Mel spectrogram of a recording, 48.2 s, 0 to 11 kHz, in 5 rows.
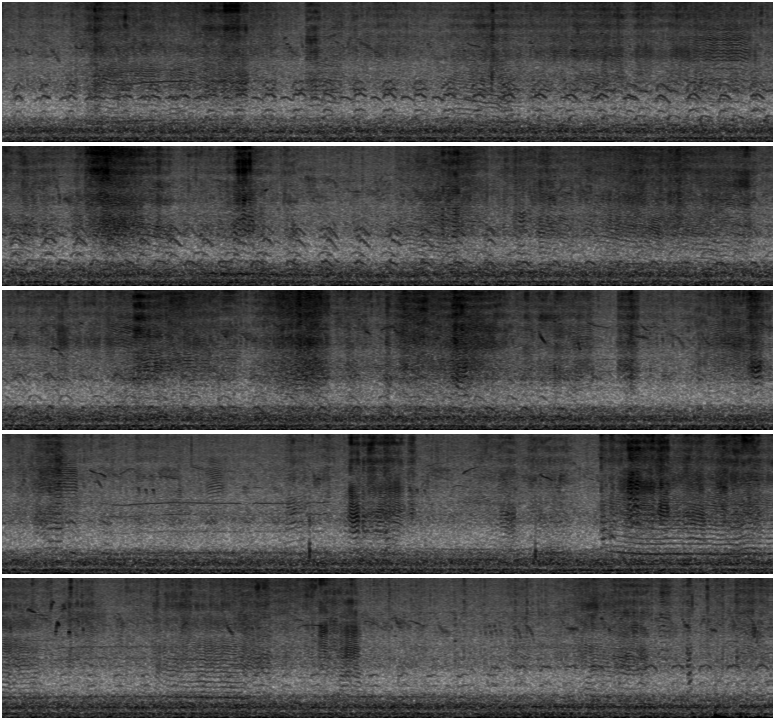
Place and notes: Green Ln, Malton, UK - bee swarm ...
bee swarm ... xlr SASS on floor to Zoom F6 ... this according to a local bee keeper was a swarm ... the bees were smeared on the outside of the hive ... he said the queen would be in the middle of the mass ... they had swarmed as the hive might have been too small for the colony ..? the combs were full ..? the old queen had died ..? the new queen had killed her siblings ... would then having a mating flight before being led to a new site ... the first three minutes have the swarm buzzing in waves ... before general bee swarm buzzing ... some sounds are specific to the queens ... called quacking and tooting ... one sound is to quiet the swarm so the other queen can be located and stung to death ...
